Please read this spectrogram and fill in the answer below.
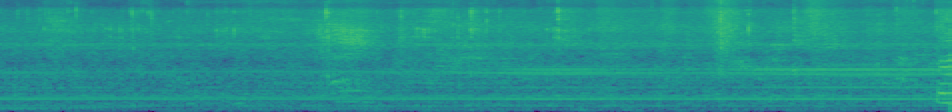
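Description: Quiet room tone with a steady electrical hum and a few faint, soft clicks.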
